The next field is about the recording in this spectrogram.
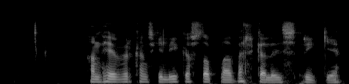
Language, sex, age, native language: Icelandic, male, 15, Icelandic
